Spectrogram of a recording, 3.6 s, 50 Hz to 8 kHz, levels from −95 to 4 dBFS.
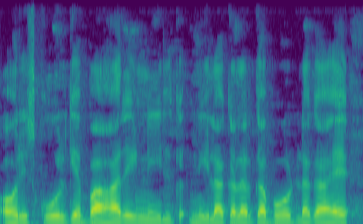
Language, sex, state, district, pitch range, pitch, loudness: Hindi, male, Uttar Pradesh, Lucknow, 130-135 Hz, 135 Hz, -18 LUFS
